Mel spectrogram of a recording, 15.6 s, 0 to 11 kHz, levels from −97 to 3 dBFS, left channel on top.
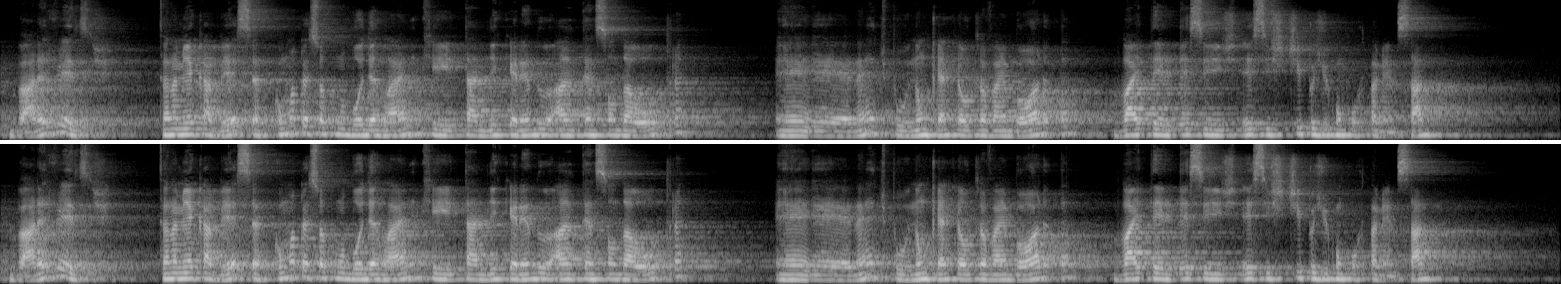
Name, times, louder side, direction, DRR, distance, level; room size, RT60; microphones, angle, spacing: voice 1, 0.1-1.1 1.6-6.9 7.8-10.8 11.1-14.5, right 1 dB, 10° right, 8 dB, 0.5 m, -27 dB
15.5 x 10.0 x 5.4 m, 2.7 s
head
